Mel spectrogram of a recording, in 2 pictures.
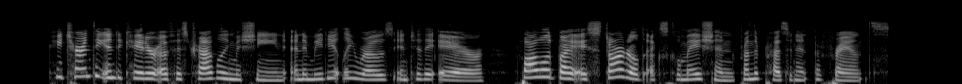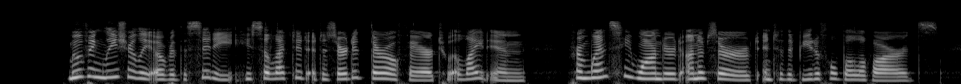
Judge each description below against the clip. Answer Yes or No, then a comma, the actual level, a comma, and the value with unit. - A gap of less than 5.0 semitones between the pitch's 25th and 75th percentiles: Yes, average, 4.4 semitones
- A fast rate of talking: No, average, 145 wpm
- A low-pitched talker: No, very high, 250 Hz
